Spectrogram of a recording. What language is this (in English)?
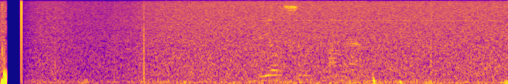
Russian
